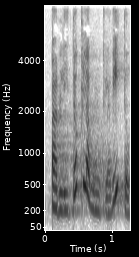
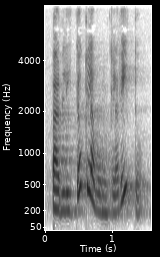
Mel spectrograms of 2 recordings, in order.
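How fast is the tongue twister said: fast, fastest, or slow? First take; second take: fast; slow. First: It is said at a faster pace. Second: It is said at a slower, ordinary pace. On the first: "tratemos de decirlo más rápido" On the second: "De nuevo"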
